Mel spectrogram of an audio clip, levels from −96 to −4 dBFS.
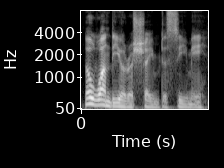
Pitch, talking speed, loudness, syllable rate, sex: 105 Hz, 280 wpm, -21 LUFS, 7.6 syllables/s, male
